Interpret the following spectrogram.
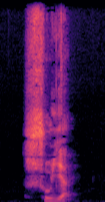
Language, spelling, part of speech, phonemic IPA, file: French, chouillat, adverb, /ʃu.ja/, LL-Q150 (fra)-chouillat.wav
- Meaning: alternative form of chouïa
